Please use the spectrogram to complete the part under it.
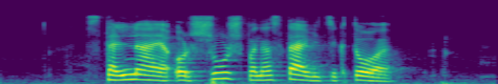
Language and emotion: Russian, angry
